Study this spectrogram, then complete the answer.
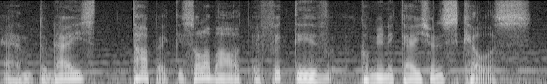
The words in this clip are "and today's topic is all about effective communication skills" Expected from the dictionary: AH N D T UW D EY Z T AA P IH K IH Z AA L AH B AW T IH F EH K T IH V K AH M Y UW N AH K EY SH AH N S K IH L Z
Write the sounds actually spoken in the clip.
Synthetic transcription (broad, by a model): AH N T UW D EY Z T AA P IH K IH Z AA L AH B AW T IH F EH K T IH V K AH M Y UW N AH K EY SH AH N S K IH L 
